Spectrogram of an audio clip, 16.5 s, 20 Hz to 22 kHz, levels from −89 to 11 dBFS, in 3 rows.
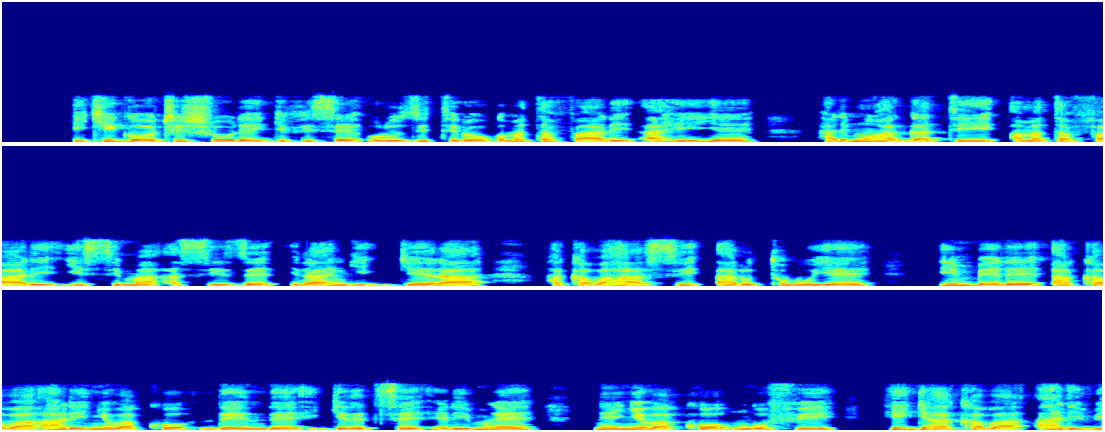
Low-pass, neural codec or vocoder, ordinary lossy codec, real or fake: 7.2 kHz; none; Opus, 64 kbps; real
